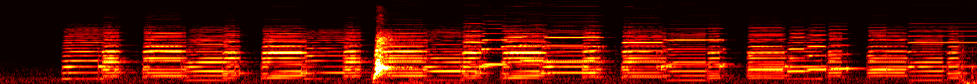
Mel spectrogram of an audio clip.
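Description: Background accordion music playing a bouncy pattern of short chords. About four seconds in, a single short, sharp sound stands out above the music.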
